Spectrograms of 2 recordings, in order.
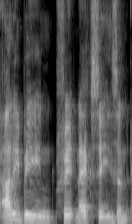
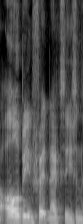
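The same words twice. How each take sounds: First: "Ali" read as the name Ali, ah-lee; "Ali being fit" with Ali said like the player's name; misread. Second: "All" said as the plain word awl; "All being fit" with a clear awl sound; corrected reading. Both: Real, not acted. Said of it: "I misread that".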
